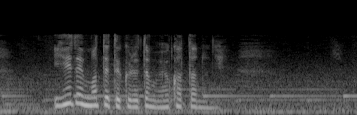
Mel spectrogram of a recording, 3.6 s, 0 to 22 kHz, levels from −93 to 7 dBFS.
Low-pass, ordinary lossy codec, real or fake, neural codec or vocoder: 7.2 kHz; none; real; none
